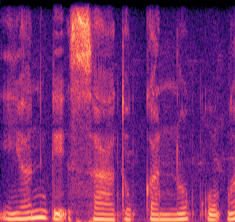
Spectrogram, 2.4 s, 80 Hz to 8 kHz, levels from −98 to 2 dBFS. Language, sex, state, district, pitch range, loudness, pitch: Garo, female, Meghalaya, North Garo Hills, 185-205 Hz, -13 LUFS, 195 Hz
